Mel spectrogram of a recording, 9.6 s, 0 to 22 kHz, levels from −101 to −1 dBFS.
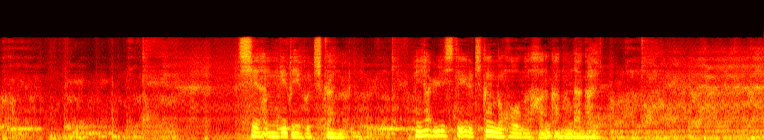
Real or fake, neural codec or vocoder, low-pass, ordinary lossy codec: fake; codec, 16 kHz, 1 kbps, FunCodec, trained on Chinese and English, 50 frames a second; 7.2 kHz; MP3, 48 kbps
